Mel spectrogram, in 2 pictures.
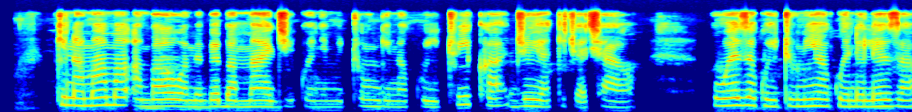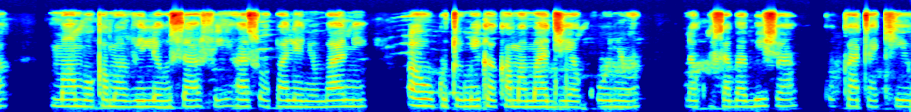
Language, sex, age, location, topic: Swahili, female, 18-24, Kisumu, health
